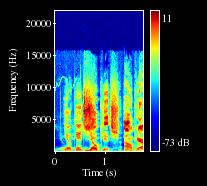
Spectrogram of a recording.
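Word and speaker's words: Jokić: joking is how you say his name okay joke it I don't care how good he is I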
